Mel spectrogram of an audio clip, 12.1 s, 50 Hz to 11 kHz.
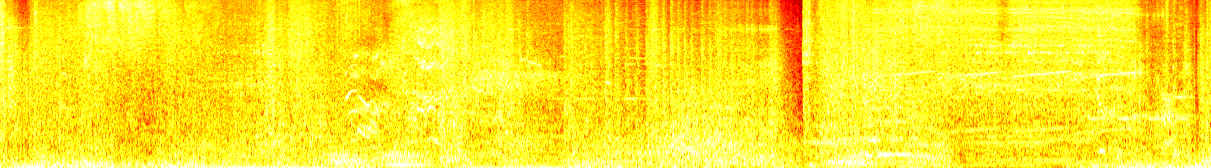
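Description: Gunfire and explosions in the video game Metal Gear Solid 3 on PS2, loud continuous bursts of shots and booms layered with game music for over twelve seconds, with a brief dip near the middle.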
